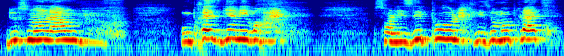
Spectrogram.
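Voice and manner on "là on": ordinary talk, nothing marked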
